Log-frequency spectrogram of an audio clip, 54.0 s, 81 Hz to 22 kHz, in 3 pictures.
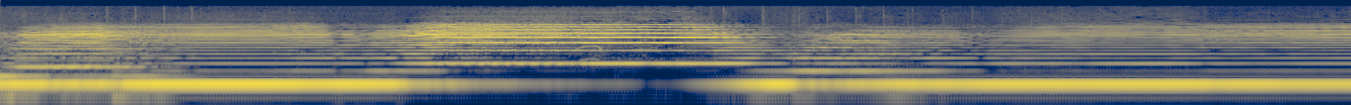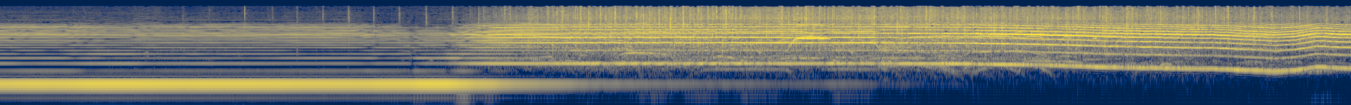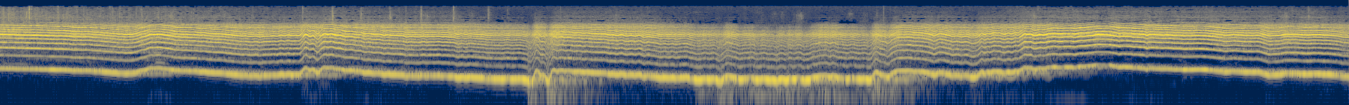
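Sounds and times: guitar whammy bar pitch swoops: 0.0s - 3.6s
electric guitar sustained notes: 0.0s - 54.0s.

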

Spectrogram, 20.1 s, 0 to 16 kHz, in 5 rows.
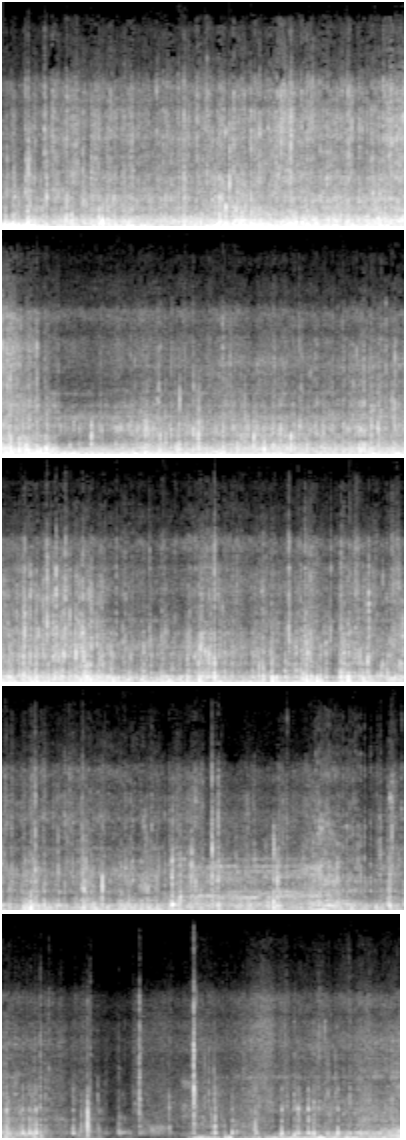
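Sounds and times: bike clattering and rattling: 0.0s - 20.0s
tyres crunching over gravel: 0.0s - 20.0s.

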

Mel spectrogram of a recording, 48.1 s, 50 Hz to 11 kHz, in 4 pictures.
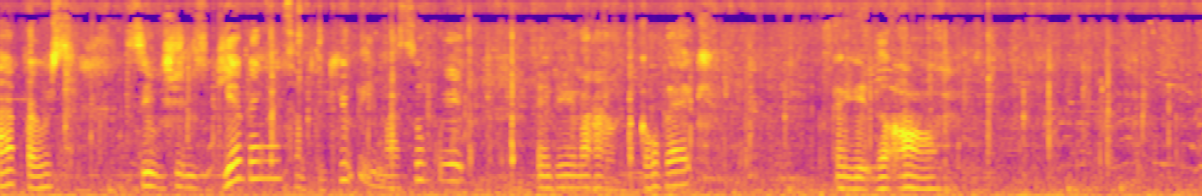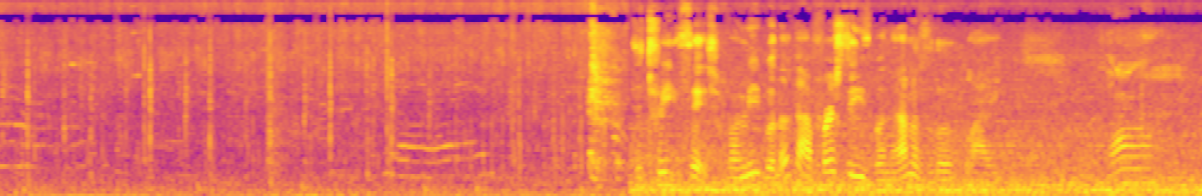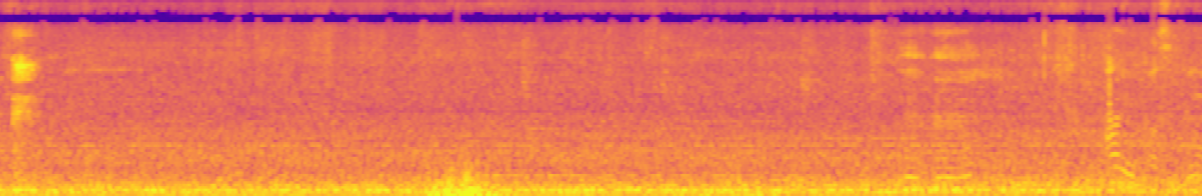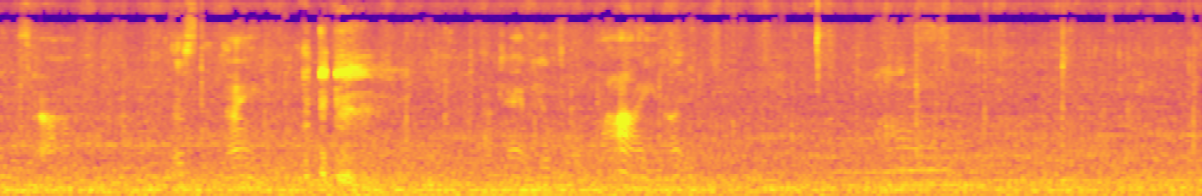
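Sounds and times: cart wheels rumbling: 0.0s - 48.0s.

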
